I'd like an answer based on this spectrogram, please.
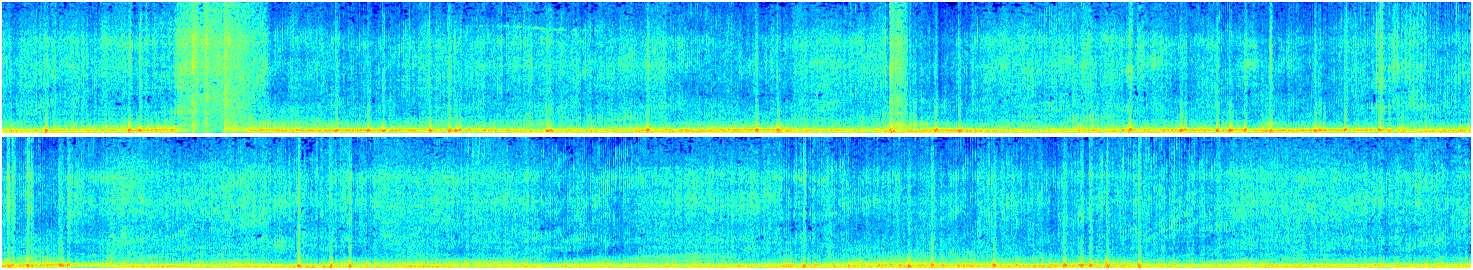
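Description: A long column of big V-twin cruiser and touring motorcycles riding slowly past, many engines running and overlapping, loud throughout. A brief hiss about two seconds in.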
